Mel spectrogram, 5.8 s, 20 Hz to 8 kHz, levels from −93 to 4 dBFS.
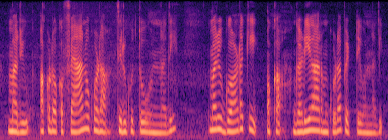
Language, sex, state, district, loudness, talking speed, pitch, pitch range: Telugu, female, Telangana, Hyderabad, -18 LUFS, 145 wpm, 210 Hz, 200-230 Hz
